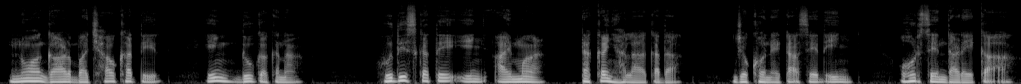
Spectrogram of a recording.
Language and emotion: Santali, sad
